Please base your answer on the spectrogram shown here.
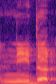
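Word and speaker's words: neither: कि ही, वह, will नीदर, देखो नीदर भी बोलते हैं इसको, नाइदर भी बोलते हैं इसको, आपने नाइदर भी पढ़ा होगा, नाइदर नोर, नीदर नोर, दोनों उच्चारण पॉसिबल होते हैं।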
